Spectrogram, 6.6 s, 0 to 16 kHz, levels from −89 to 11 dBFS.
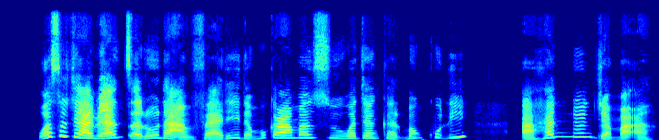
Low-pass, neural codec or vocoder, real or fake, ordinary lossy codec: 14.4 kHz; none; real; AAC, 64 kbps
